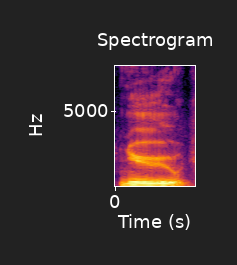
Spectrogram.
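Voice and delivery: low, quiet, dismissive answer; deadpan no. Shown as a demonstration. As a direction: drop it low and soft, dismissing the question. Deadpan answer to listed criterion.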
